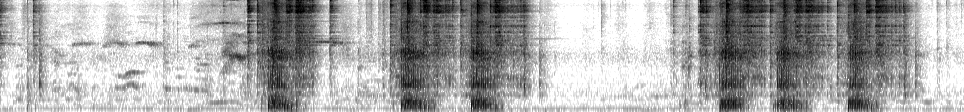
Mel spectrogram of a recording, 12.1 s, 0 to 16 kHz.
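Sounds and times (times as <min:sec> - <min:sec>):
chainsaw starter cord pulls: 0:03.0 - 0:06.9, 0:08.4 - 0:11.6.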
